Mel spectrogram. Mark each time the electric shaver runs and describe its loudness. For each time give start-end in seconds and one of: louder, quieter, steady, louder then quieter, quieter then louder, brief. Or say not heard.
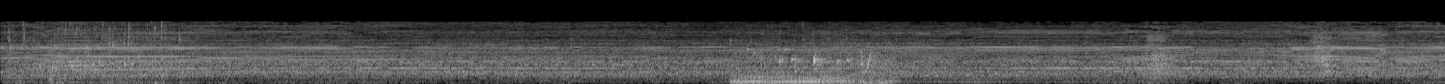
0.0-14.4 quieter then louder.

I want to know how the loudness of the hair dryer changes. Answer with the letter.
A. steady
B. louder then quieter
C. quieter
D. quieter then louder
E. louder
A.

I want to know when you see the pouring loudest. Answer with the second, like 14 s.
8 s.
